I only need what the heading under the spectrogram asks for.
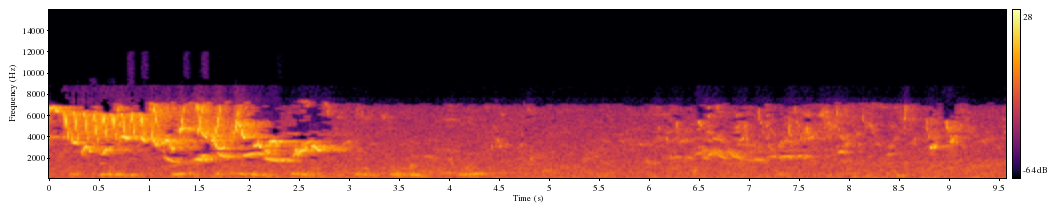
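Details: Common kingfisher nest, 12 May 2013, morning: male and female jostle in the tunnel before he feeds the young. Loud rapid burst of high chirps and trills for under three seconds, then faint scattered chirping.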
